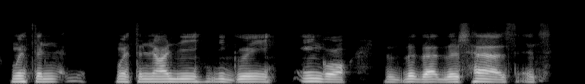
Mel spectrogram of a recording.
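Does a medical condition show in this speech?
Yes: cerebral palsy; tends to mess up words.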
